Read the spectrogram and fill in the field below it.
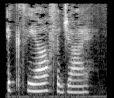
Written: ichthyophagi

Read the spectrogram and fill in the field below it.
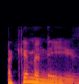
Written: achimenes

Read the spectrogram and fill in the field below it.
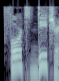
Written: Fort Detrick

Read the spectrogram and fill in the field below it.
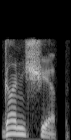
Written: gunship

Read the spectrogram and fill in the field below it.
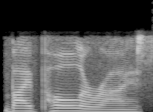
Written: bipolarize

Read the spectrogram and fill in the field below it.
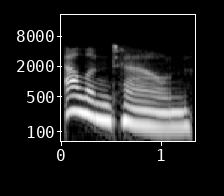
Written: Allentown

